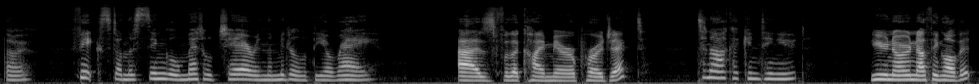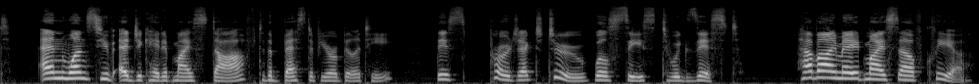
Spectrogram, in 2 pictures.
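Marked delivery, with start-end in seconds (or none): 4.6-6.5 low, firm officer's voice; stern general. Acted. General warning Edward off the project, stern. 8.7-19.5 stern general. Acted. General warning Edward to keep silent, stern and threatening.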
